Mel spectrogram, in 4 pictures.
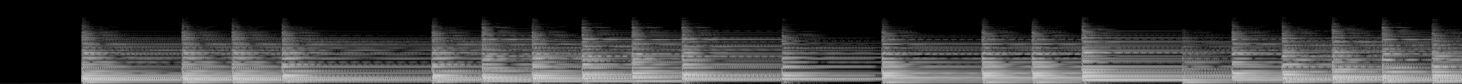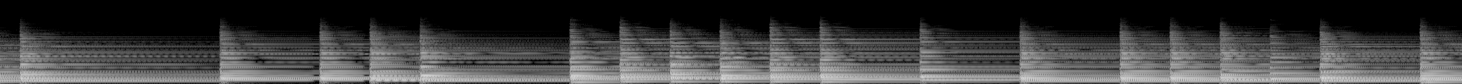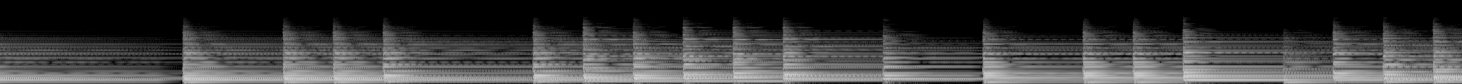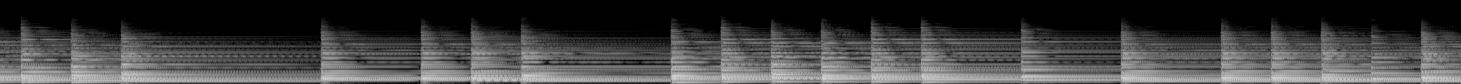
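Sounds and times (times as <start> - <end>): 
piano: 0.8 - 58.4.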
